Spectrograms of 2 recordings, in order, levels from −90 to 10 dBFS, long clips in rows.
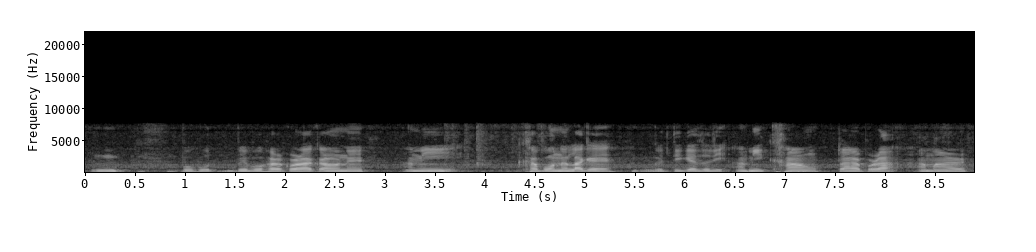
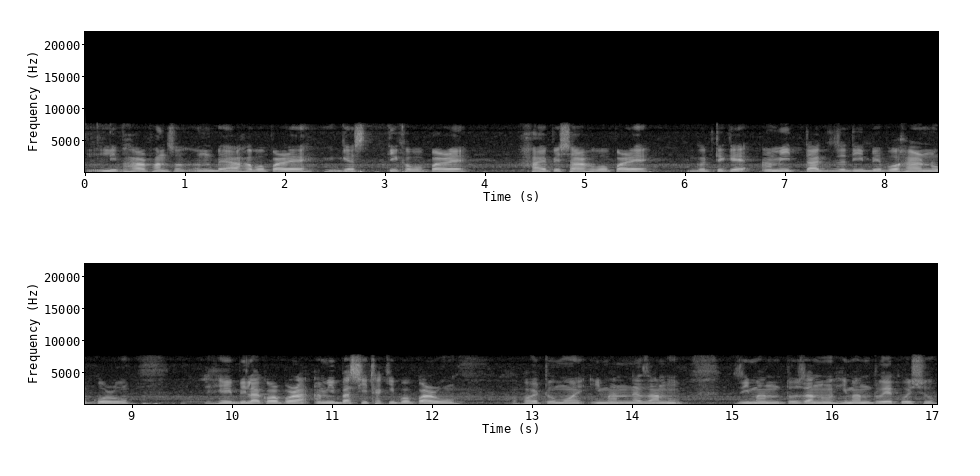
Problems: background sounds at intervals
